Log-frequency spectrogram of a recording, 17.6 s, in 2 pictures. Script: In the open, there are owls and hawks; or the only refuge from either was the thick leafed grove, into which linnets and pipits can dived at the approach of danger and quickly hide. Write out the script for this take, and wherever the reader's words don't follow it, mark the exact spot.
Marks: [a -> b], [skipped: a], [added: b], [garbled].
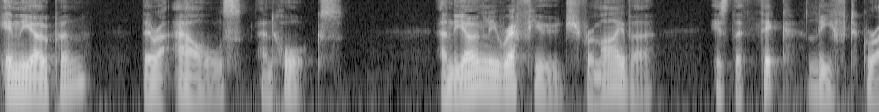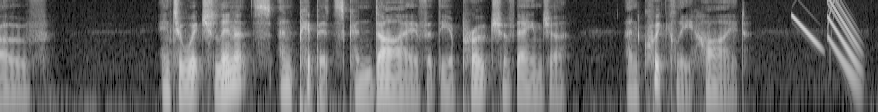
In the open, there are owls and hawks; [or -> and] the only refuge from either [was -> is] the thick leafed grove, into which linnets and pipits can [dived -> dive] at the approach of danger and quickly hide.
